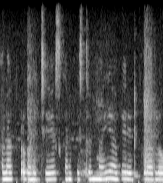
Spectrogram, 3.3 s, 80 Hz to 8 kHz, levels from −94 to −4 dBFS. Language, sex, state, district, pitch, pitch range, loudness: Telugu, female, Andhra Pradesh, Sri Satya Sai, 275 Hz, 265-280 Hz, -13 LUFS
